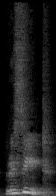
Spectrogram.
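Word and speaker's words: receipt: नहीं बोला जाएगा रसबेरी, रिसीट यहां पर पी साइलेंट है रिसीट, फिर निमोनिया पी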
